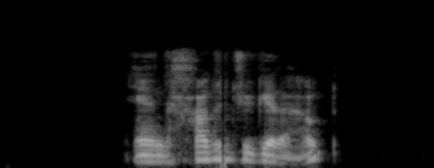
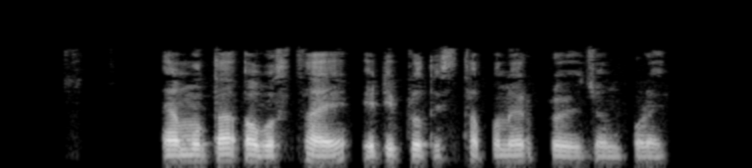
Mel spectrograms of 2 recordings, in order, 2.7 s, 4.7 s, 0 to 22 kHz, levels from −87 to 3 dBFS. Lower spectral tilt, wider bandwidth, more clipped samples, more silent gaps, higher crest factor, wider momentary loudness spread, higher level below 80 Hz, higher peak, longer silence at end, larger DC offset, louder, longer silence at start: about the same, -5.5 dB/octave vs -4.5 dB/octave; about the same, 8 kHz vs 8 kHz; neither; second, none vs 2.20-2.25 s, 3.36-3.42 s; about the same, 22 dB vs 18 dB; second, 7 LU vs 10 LU; about the same, -66 dBFS vs -62 dBFS; second, -14 dBFS vs -2 dBFS; first, 0.7 s vs 0.55 s; neither; second, -34 LUFS vs -19 LUFS; second, 0.8 s vs 1 s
